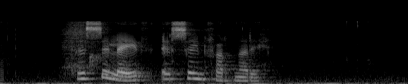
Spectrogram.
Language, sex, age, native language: Icelandic, female, 40-49, Icelandic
